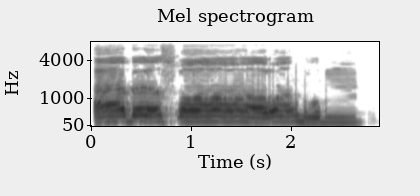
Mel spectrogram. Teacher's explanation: با کے اوپر جزم آ گئی ہے تو یہاں پر آواز کو تھوڑا سا ہلا کر پڑھیں گے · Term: قلقلہ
